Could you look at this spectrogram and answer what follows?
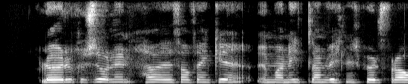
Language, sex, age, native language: Icelandic, male, 11, Icelandic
